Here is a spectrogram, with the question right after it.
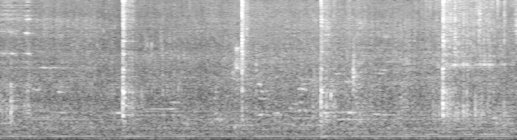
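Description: Papaya leaves stirred briefly in boiling water in a pot, soft bubbling and swishing under a low hum, with a few sharp utensil clinks against the pot spaced a second or two apart.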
